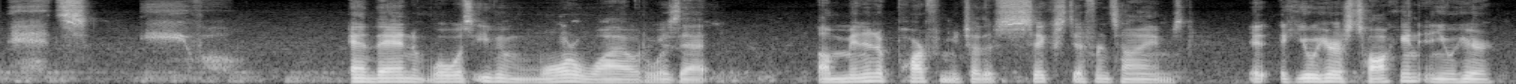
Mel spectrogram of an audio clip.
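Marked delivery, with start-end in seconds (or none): 0.1-1.5 creepy, eerie, very quiet whisper. Retelling what a male voice answered to their question, creepy whisper. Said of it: "like in this creepy whisper".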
